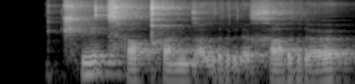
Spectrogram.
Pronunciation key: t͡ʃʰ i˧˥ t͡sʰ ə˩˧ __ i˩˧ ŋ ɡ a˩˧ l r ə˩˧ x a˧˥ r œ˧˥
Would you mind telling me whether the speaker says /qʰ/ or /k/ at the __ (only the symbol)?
qʰ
